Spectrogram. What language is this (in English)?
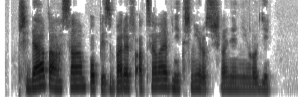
Czech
